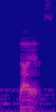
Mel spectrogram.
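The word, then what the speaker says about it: dais: up to a a Das de I can never remember the pronunciation of that word it's de you had it right all right stands uh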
